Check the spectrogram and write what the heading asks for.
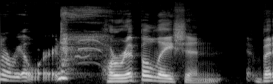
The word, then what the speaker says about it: horripilation: Horroripilation? Spell it. HORRORIPILATION. Horrorpilation. Horroripilation. Horror H. It's just horror. Horrorpilation. IPILATION. Horripilation.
